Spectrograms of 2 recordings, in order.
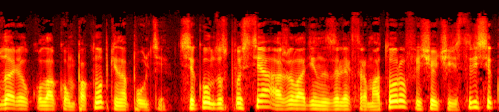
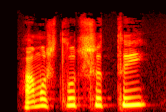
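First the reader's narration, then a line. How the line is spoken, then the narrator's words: Hesitant. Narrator (Russian): Неуверенно начал Олег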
